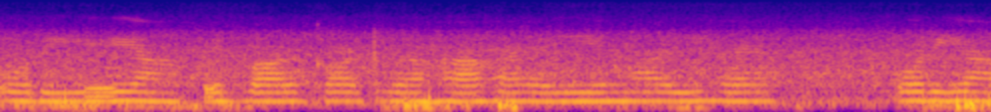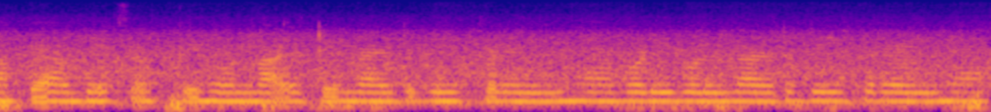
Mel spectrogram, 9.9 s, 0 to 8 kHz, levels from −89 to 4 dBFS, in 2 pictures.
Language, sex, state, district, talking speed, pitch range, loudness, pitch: Hindi, female, Haryana, Rohtak, 180 wpm, 195-200 Hz, -17 LUFS, 200 Hz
